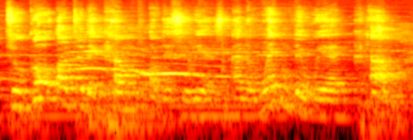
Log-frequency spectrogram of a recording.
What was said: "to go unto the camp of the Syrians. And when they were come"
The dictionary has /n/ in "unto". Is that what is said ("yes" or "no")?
no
